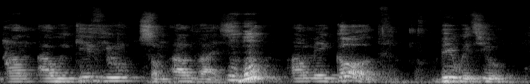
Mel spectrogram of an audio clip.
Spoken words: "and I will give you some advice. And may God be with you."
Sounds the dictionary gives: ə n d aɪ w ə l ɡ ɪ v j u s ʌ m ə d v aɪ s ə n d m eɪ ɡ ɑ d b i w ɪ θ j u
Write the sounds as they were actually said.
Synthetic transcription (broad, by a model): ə n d aɪ w ə l ɡ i v j u s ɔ m ə d v aɪ s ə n m eɪ ɡ ɑ d b i w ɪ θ j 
